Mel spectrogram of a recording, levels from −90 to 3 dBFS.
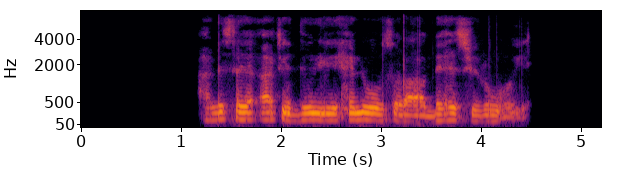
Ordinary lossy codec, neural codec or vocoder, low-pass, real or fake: Opus, 64 kbps; codec, 16 kHz, 4 kbps, FreqCodec, smaller model; 7.2 kHz; fake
